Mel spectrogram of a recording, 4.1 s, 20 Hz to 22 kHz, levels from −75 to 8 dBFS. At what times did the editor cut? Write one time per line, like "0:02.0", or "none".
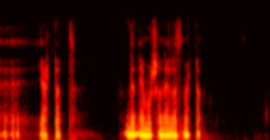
0:01.8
